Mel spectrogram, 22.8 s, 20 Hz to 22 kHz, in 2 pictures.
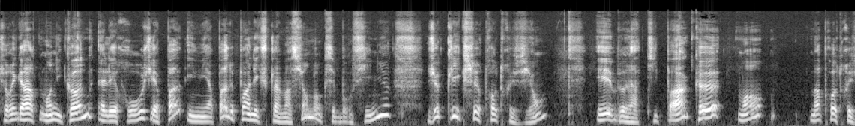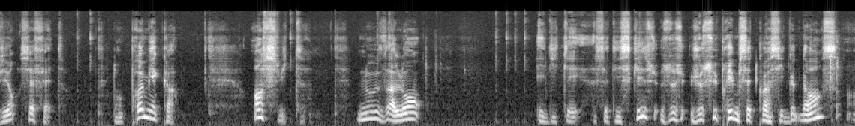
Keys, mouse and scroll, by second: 0.9 click, 6.4 click, 9.0 click, 12.4 click, 15.0 click, 16.4 click, 17.0 Delete, 17.9 click, 19.9-20.7 drag, 22.4 Delete.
